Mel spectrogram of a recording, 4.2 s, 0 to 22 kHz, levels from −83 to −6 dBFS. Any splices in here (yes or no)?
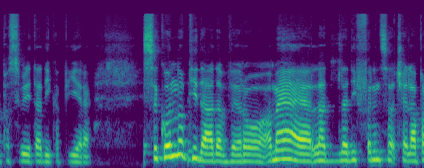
yes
